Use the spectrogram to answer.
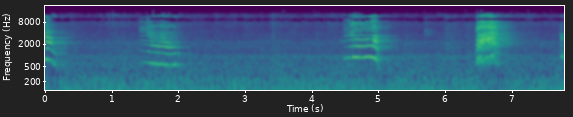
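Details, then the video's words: Talking parrot giving harsh, harmonic calls with rising and falling bends, about four loud bursts in eight seconds, one broad screechy burst near the end, over steady low background noise. "Talking Parrot"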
